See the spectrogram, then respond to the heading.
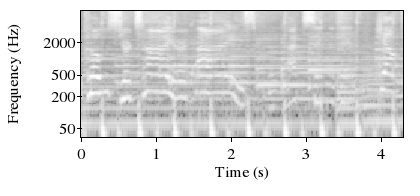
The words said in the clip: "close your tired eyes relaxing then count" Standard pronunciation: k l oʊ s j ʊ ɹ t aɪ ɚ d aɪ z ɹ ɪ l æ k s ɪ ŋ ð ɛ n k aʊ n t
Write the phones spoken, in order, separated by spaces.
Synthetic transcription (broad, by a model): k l oʊ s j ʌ ɹ t aɪ ɚ d aɪ z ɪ æ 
